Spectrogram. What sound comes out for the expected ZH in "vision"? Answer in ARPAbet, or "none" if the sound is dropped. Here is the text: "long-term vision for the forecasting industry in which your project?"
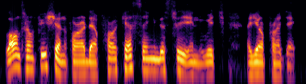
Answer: SH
